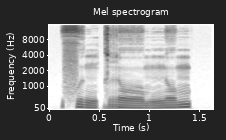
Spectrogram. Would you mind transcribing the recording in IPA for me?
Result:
f ɯ˨˩ ŋ k r oː˨˩ m n o˦˥ m

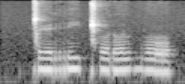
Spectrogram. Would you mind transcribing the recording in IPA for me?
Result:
ǀ ʏ r i ǁʰ o ɾ o l b o

